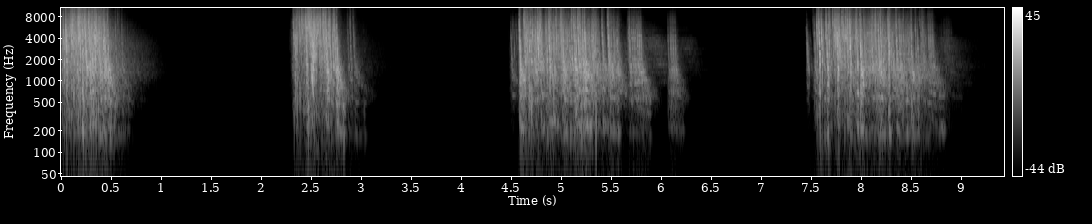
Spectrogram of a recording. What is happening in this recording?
Faked volley of arrows released from a group of archers with long bows. The individual sound was modeled in Analog Box, replicated with variations, filtering, random triggering, and panning in yet another Analog Box circuit, and then two runs with periodic output were mixed together (in Cool Edit Pro), one shorter and one longer. Here are 2 shorter, denser firings, followed by 2 longer, more sporadic firings. Most of what you hear is the quick swoosh and the resulting hit on the wooden bow, with very little receding hiss from the fletching of the flying arrows. Remember, it's totally fake, so it may or may not be useful. This was in response to a request in a forum posting ( Volley of arrows sound needed ), which in a way is kind of a like a dare, though not formally, so I put it in my dares pack.
bow, archers, arrow, abox, volley, weapon, synthetic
